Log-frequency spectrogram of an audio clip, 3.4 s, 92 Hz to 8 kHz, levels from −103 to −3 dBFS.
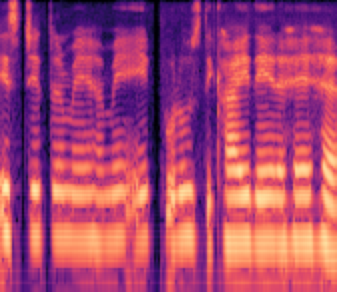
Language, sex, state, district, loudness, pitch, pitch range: Hindi, female, Jharkhand, Deoghar, -17 LUFS, 205 Hz, 195-215 Hz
